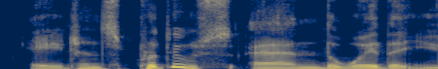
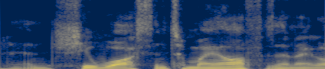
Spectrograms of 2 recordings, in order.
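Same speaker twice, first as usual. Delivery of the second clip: plain reading voice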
